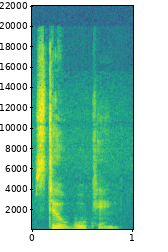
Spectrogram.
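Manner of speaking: plain reading voice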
